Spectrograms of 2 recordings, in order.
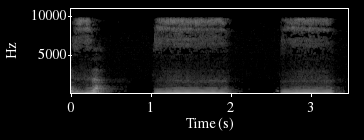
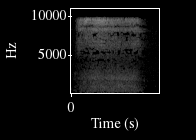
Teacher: a vibration this time no therefore s is a voiceless consonant so Z is voiced s is voiceless here we have a vibration here we don't have a vibration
